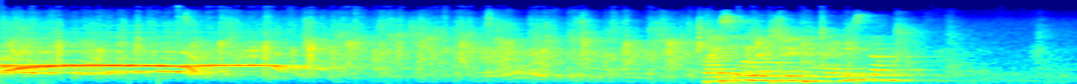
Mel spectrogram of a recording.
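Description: Young women cheer and shout excitedly nearby.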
